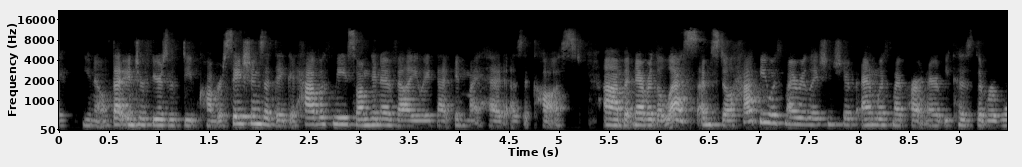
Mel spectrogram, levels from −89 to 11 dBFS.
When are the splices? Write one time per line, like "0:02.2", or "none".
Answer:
0:05.4

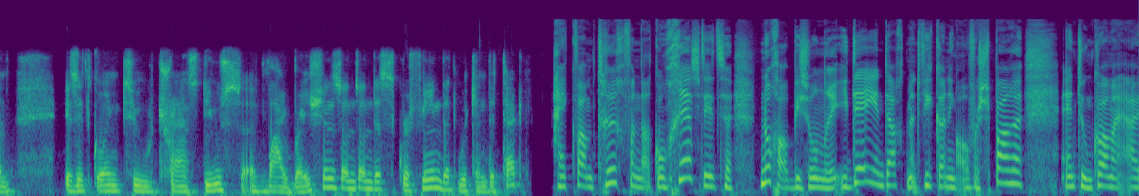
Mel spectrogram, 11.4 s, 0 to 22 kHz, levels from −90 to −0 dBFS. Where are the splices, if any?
0:03.6
0:06.5
0:07.0
0:09.6

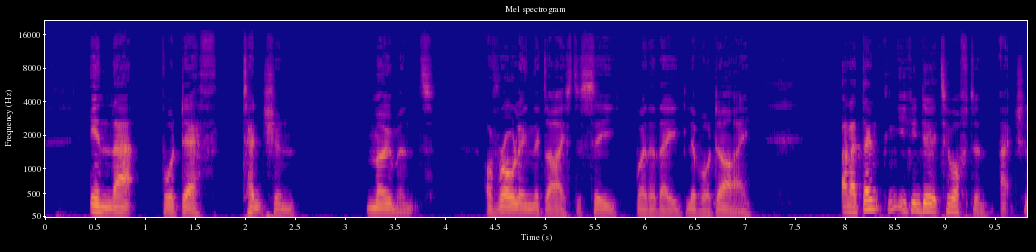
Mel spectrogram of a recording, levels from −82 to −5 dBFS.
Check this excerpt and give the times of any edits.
0:01.2
0:04.9

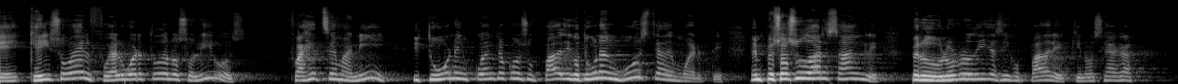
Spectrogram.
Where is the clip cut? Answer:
none

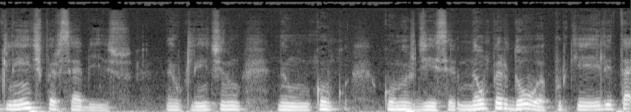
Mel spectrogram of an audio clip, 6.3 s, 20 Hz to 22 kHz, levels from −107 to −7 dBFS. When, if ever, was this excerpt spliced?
0:04.1
0:04.6

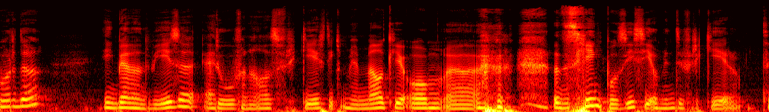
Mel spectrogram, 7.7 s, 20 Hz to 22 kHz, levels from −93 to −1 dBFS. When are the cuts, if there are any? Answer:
0:01.5
0:02.2
0:03.4
0:06.0

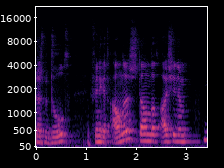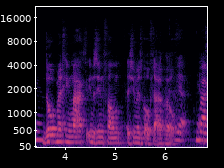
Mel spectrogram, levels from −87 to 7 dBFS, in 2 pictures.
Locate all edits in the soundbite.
0:03.2

